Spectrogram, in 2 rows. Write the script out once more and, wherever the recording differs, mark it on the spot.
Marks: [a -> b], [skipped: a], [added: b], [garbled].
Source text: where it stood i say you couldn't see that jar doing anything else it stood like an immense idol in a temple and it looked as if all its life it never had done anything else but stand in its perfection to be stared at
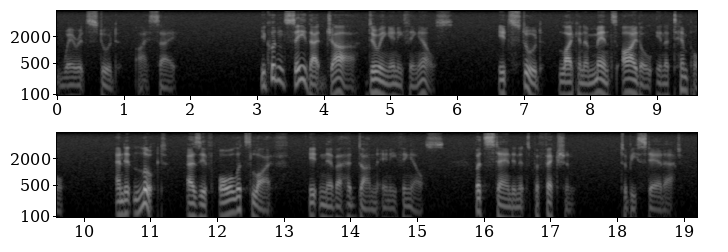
where it stood i say you couldn't see that jar doing anything else it stood like an immense idol in a temple and it looked as if all its life it never had done anything else but stand in its perfection to be stared at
